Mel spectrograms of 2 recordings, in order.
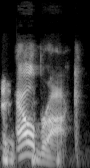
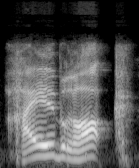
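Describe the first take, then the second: First: The name is said quickly and loosely. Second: The name is said slowly and carefully. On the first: This is only close to the correct way. The speaker calls it wrong. "every time I say it like close" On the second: This is the correct way to say the name. The speaker calls it right. "he says it right, like slow"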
